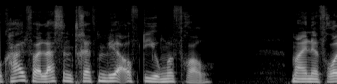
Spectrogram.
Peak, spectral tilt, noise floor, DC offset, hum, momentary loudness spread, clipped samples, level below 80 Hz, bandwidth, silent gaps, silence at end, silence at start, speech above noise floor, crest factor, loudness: -8 dBFS; -6 dB/octave; -66 dBFS; under 0.1%; none; 7 LU; under 0.1%; -60 dBFS; 17 kHz; none; 0 s; 0 s; 42 dB; 16 dB; -26 LUFS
